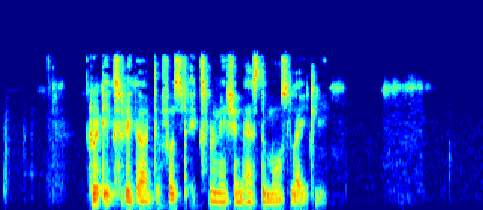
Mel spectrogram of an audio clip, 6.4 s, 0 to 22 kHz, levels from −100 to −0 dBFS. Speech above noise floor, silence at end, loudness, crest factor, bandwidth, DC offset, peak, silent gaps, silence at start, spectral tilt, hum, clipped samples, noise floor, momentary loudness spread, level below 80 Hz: 58 dB; 0.95 s; -25 LUFS; 22 dB; 8.2 kHz; under 0.1%; -6 dBFS; none; 1.2 s; -3 dB/octave; none; under 0.1%; -85 dBFS; 10 LU; -68 dBFS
